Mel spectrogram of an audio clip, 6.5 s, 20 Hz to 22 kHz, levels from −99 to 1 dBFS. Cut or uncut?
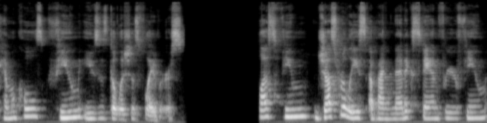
cut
